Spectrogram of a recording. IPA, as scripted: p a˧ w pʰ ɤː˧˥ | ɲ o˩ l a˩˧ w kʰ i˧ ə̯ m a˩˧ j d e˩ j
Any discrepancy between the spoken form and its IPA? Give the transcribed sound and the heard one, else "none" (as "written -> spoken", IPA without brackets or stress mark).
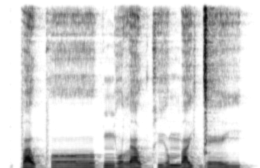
none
